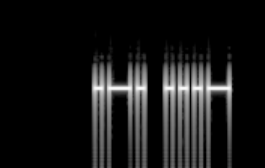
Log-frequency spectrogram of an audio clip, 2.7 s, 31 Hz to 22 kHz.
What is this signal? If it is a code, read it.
Morse code, heard as a keyed tone, about 17 wpm, 700 Hz. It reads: RV
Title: Top Two Letter Combinations in Words 17wpm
